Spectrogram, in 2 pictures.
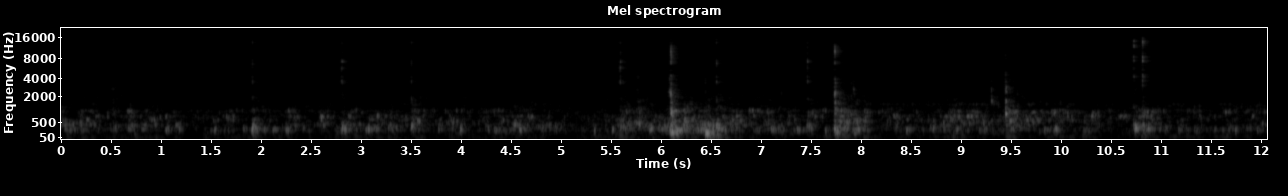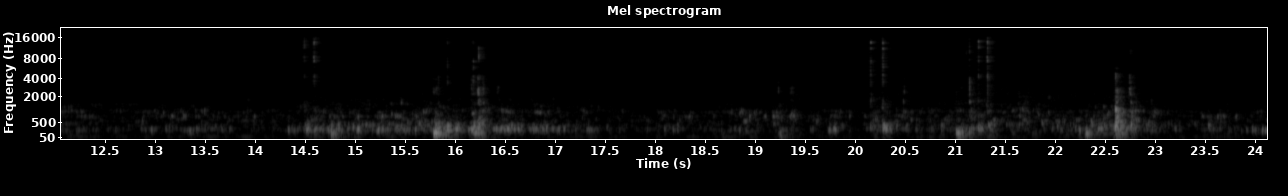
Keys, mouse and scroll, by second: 6.2-6.5 scroll down 1, 6.5-7.9 shift+middle drag, 7.9-8.5 scroll up 1, 9.3 k, 15.5-15.9 scroll up 2, 15.9-19.0 shift+middle drag, 21.0 2, 21.2 click, 22.6 ctrl+b.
